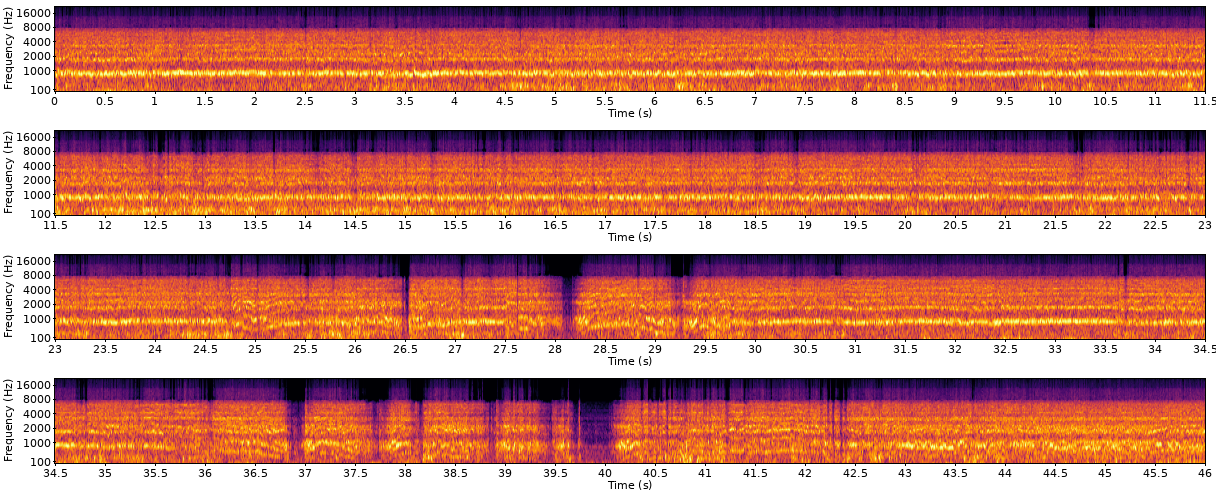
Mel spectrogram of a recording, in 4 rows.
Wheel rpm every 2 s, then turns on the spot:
230, 230, 230, 230, 220, 230, 230, 230, 230, 230, 230, 230, 200, 120, 90, 220, 220, 210, 100, 30, 120, 120, 120.
none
